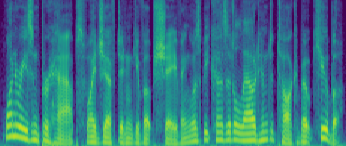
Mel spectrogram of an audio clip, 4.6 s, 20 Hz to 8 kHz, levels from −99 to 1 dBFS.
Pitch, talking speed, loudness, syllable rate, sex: 125 Hz, 235 wpm, -16 LUFS, 6.2 syllables/s, male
